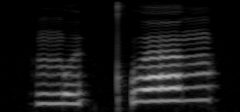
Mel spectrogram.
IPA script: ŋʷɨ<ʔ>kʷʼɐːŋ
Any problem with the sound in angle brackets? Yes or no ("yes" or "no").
no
